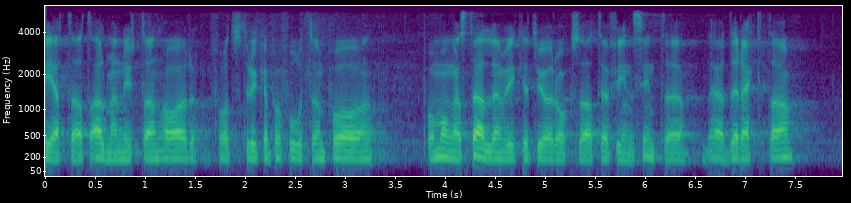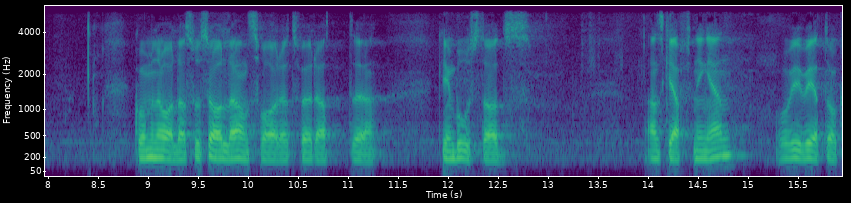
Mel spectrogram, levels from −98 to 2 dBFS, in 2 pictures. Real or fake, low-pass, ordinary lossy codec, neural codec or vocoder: real; 5.4 kHz; none; none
